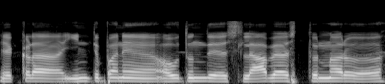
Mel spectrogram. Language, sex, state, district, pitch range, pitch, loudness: Telugu, male, Andhra Pradesh, Srikakulam, 140-150 Hz, 145 Hz, -13 LUFS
